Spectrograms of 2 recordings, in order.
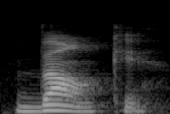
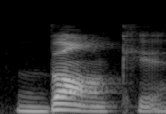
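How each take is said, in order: The two takes are said the same way.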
